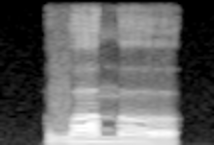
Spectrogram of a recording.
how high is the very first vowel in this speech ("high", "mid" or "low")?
low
